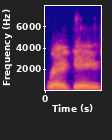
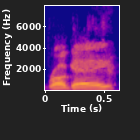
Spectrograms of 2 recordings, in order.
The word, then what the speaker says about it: reggae: When she says the word reggae, she calls it ruggae.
